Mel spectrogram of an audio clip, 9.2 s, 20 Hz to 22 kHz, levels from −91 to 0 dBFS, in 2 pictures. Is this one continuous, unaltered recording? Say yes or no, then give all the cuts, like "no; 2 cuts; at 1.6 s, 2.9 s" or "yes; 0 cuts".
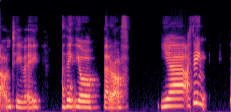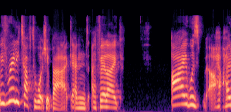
yes; 0 cuts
